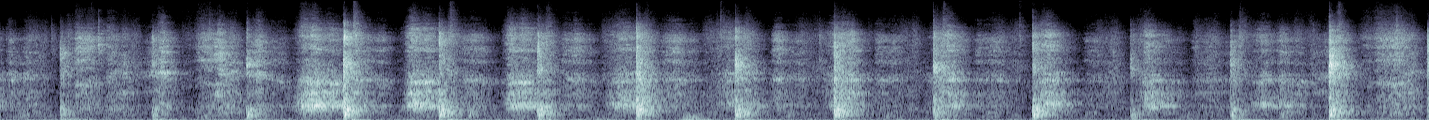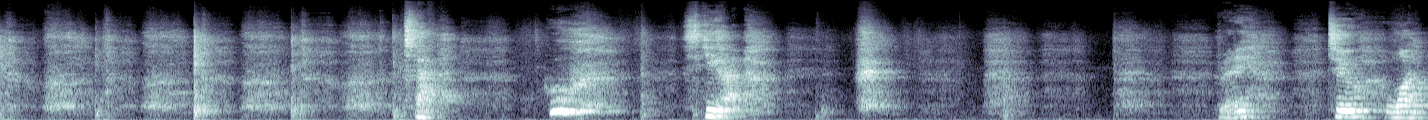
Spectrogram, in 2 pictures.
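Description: A man breathing hard through a set of single-leg squats, with a sharp exhale about once a second. Near the end, as the work interval stops, come louder groans and gasps as he catches his breath.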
